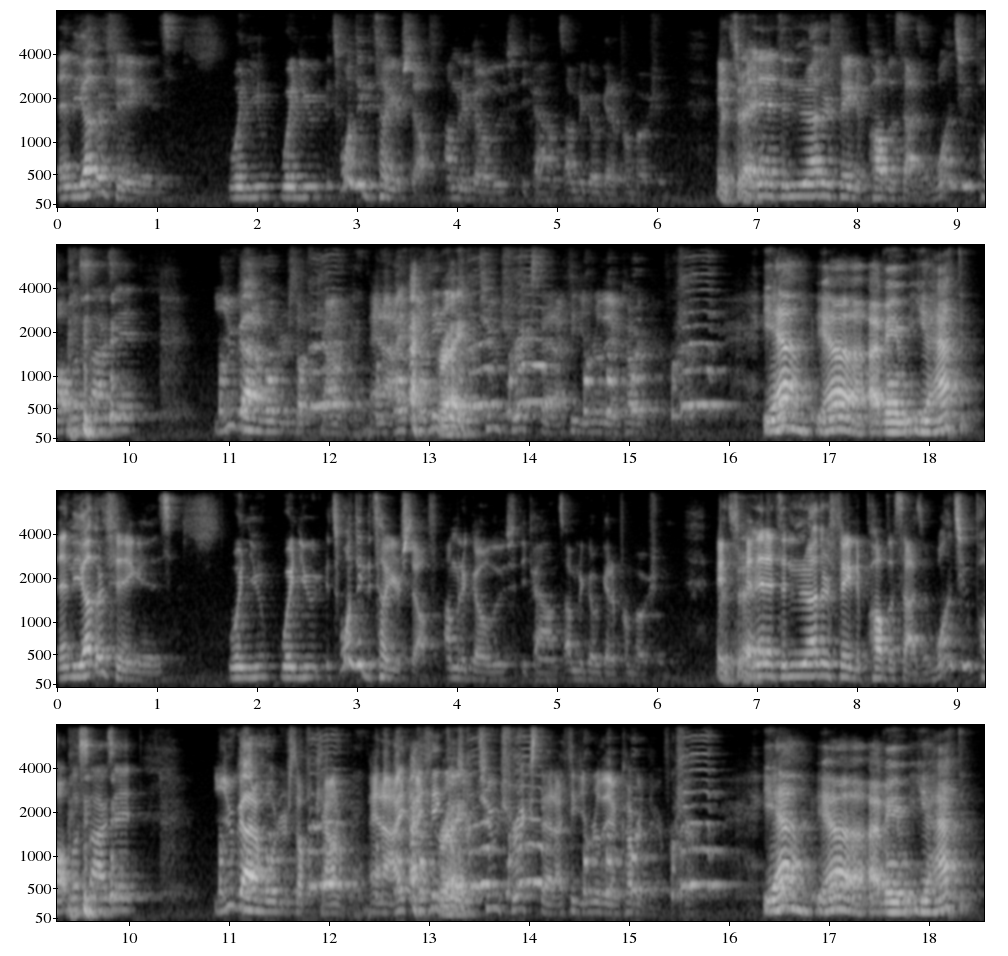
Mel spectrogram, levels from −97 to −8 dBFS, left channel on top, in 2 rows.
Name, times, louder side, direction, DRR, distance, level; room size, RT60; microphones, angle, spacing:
voice 1, 0.0-6.0 6.3-10.0 10.3-10.4 10.8-15.7, right 5 dB, 50° right, 10 dB, 0.6 m, -38 dB
sound 1, 10.9-12.2 12.5-13.0 13.3-14.2 14.5-15.1 15.4-15.9, right 1 dB, 85° right, 1.5 m, -40 dB
voice 2, 12.8-13.4 16.2-18.3, left 1 dB, 10° left, 5 dB, 0.9 m, -31 dB
8.9 x 4.4 x 3.4 m, 0.72 s
head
